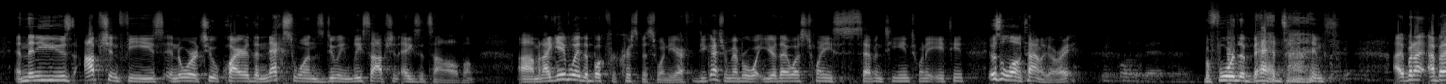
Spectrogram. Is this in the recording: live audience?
yes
